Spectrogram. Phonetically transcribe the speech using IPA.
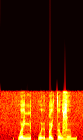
h w ə˨˦ j ɲ ə˨˩ p̚ h w ɨ̰˧˥ ɓ ə˧ j t̪ ə˨˦ w z ə̤˨˩ m

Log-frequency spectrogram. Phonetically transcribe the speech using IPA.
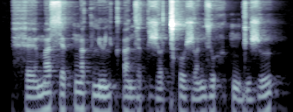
h ɛ m a s ɛ k ŋ a k lʲ u lʲ ɯ k ʔ a n z a k ʒ ʌ ǀʰ o ʒ ʌ n z u h ɯ k ŋ ɡ i ʒ ɯ

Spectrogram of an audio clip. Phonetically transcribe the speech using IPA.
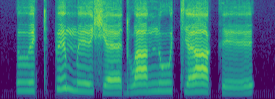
β ɪ˨˩˦ tʲ p ɪ˧˥˧ m ɪː˦˨ ɕ ɛː˩ d w a˦˥ n uː˦˥ tʲ aː˧˥˧ k ɪː˨˩˦

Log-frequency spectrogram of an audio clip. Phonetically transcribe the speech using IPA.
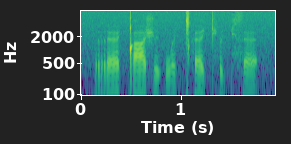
r ɛ ǃ a ʃ i ʔ w ʏ ǀʰ ɛ cʰ ʏ c s ɛ

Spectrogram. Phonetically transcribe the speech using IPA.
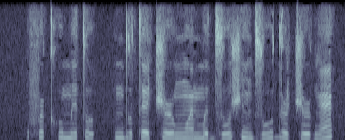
f ə˞ kʰ u m ɪ t ʊ | n d ʊ t ɛ t͡ʃ ə˞ ŋʷ æ̃ m ə d͡z ʊ ʃ ĩ d͡z u d ə˞ t͡ʃ ə˞ ɡ æ̃

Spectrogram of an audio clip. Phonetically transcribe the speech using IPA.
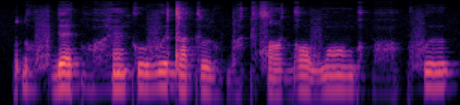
ɗ ɔ̤˦˨ f ɠ ɛ˦ ɠ ɔ̤˧ h ɛ̃˦ k u˦ v ɯ˦ d a˧ k l ṳ˨ b a̤˧ k sˤ a˧ ɡ ɔ˦˨ v ɔ̃˦ ɡ | h ɔ̤˨˦ k f ɯ˦

